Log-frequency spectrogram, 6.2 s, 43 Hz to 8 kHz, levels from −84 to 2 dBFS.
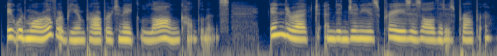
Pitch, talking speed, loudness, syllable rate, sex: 220 Hz, 175 wpm, -17 LUFS, 5.4 syllables/s, female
